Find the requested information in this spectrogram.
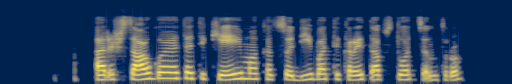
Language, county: Lithuanian, Vilnius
